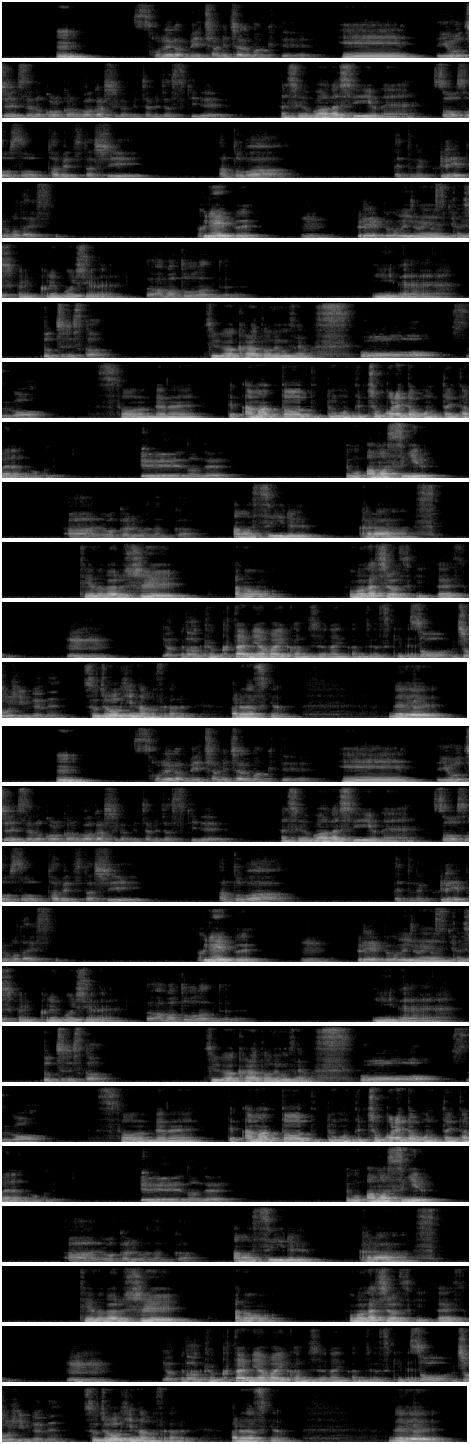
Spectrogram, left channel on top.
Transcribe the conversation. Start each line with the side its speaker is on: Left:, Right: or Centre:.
Left: うん
Right: それがめちゃめちゃうまくて、
Left: へえ、
Right: で、幼稚園生の頃から和菓子がめちゃめちゃ好きで、
Left: 確かに和菓子いいよね。
Right: そうそうそう、食べてたし、あとは、えっとね、クレープも大好き。
Left: クレープ
Right: うん。クレープがめちゃめちゃ好きで、
Left: いいね。確かにクレープ美味しいよね。
Right: そう。だから甘党なんだよね。
Left: いいね。
Right: どっちですか
Left: 自分は辛党でございます。
Right: おー、すご。
Left: そうなんだよね。で、甘党って言っても本当にチョコレートは本当に食べないの、僕。
Right: えー、なんで
Left: でも甘すぎる。
Right: あー、でもわかるわ、なんか。
Left: 甘すぎるからっ
Right: うんうん。
Left: ていうのがあるし、あの、和菓子は好き。大好き。
Right: うんうん。やった。
Left: なんか極端に甘い感じじゃない感じが好きで。
Right: そう、上品だよね。
Left: そう、上品な甘さがある。あれは好きなの。で、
